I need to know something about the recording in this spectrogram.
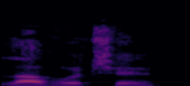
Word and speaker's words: LA-VocE: speech enhancements entitled lavoce it's pronounced lavoce which means the voice in Italian engineer foreign my name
